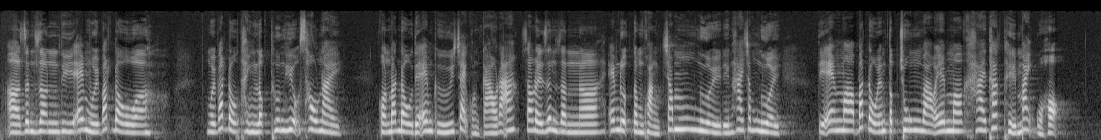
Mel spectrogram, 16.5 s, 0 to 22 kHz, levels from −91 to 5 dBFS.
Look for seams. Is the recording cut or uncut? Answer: cut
